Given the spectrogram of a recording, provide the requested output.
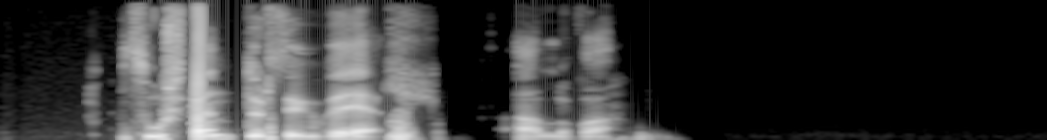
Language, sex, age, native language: Icelandic, male, 20-29, Icelandic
